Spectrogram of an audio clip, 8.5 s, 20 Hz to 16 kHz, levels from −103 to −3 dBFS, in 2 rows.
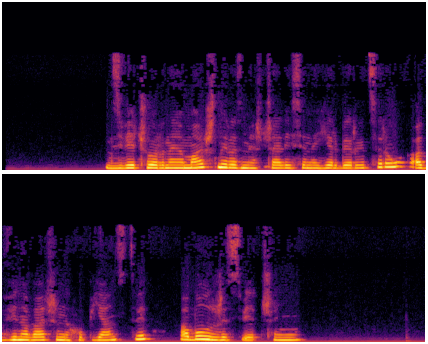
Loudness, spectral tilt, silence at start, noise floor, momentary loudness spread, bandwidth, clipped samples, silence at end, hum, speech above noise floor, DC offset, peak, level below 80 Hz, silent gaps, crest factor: -18 LUFS; -7.5 dB/octave; 1.05 s; -60 dBFS; 9 LU; 11 kHz; under 0.1%; 1.25 s; 50 Hz at -50 dBFS; 43 dB; under 0.1%; -2 dBFS; -52 dBFS; none; 16 dB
